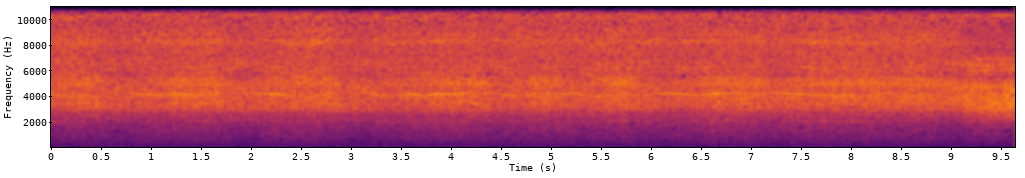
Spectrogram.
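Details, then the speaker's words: Steady, loud, high-pitched hiss and whine with water spray from a high-speed dental handpiece doing occlusal reduction on a dentiform mandibular molar, one island at a time, during a full cast gold crown preparation. "It is critical that the orientation of the rotary instrument is adjusted for each individual component of the reduction."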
